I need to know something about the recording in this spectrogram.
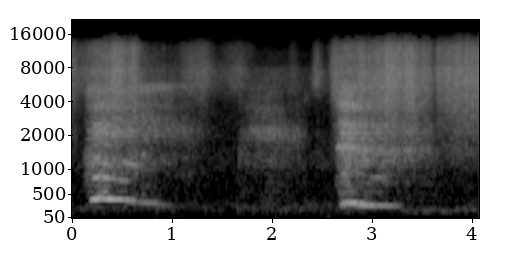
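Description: A person sighing twice, each sigh sliding down in pitch, the second about two and a half seconds after the first.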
